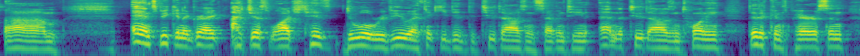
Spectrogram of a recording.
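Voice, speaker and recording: Speaking at a normal speed with a medium-pitched, dark voice, this forties-aged beer reviewer chats casually to camera in his indoor home bar. His video hosting is enthusiastic and rambling, peppered with casual swearing.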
